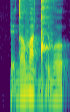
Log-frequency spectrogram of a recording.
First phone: ḛ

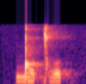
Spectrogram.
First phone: ŋ͡ǃ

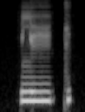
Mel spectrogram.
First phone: l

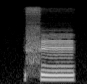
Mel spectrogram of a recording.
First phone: s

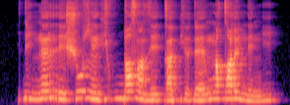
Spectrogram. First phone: ɗ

